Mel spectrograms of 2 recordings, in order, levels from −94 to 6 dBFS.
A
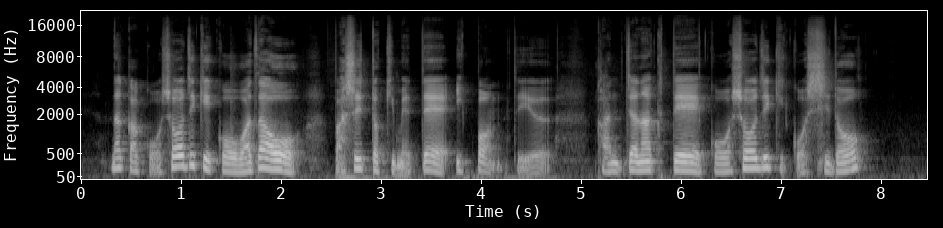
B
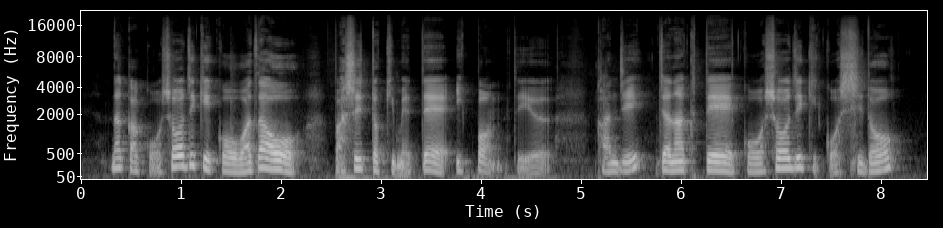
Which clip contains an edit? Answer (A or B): A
